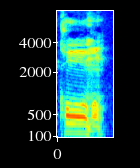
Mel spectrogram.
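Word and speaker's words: 校門: 발음은 코몽.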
